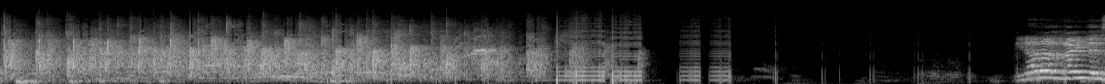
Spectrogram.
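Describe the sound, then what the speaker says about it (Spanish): A church congregation applauding, with dense sustained clapping mixed with cheering voices, then a pause broken by a few sparse claps before voices rise again. "¿Cuántos pueden darle una ofrenda de palmas a Dios?"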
